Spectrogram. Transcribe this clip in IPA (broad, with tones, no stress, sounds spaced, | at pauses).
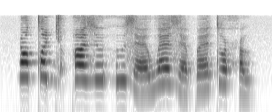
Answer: y˥ tˤ i˥ ɟ ḛ˧ q æ˥ z ø˥ h ɯ˥ z æ˩˧ w æ˥ z æ˩ p æ˧˥ t o˥ ħ ɯ˩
